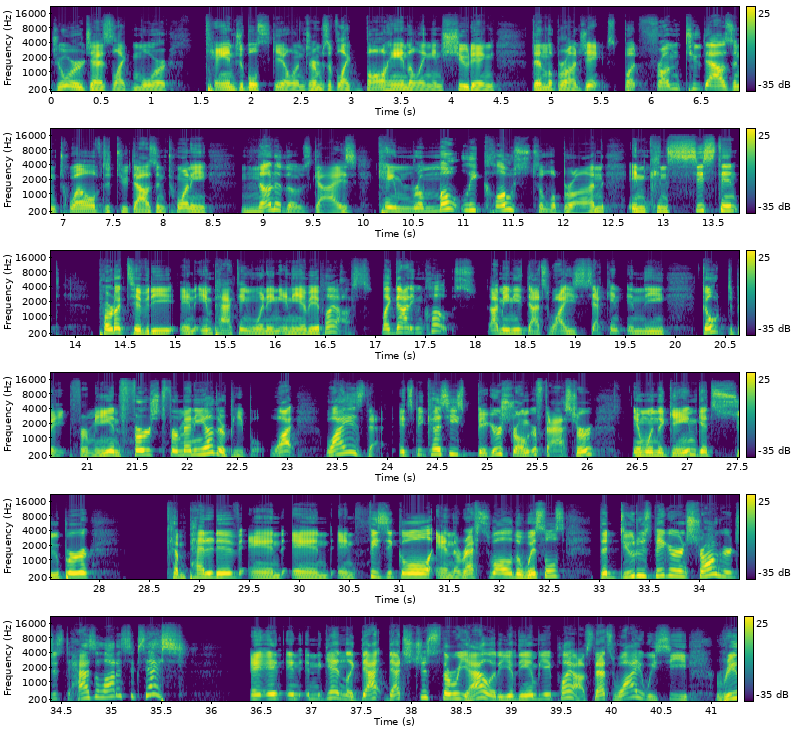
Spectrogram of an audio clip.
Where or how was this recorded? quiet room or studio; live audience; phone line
quiet room or studio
